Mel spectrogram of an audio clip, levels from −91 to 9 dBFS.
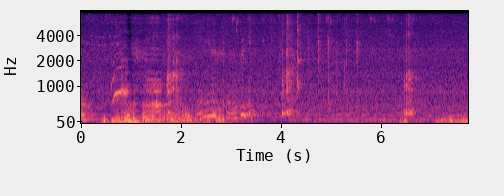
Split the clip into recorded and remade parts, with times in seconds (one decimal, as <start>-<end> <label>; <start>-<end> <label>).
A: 0.0-0.8 recorded; 0.8-1.6 remade; 1.6-7.8 recorded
